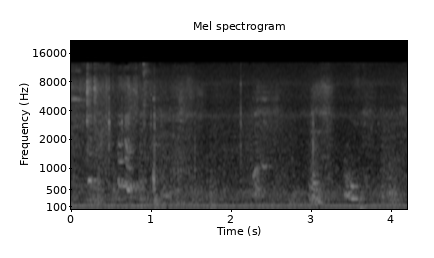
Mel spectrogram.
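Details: Staffordshire Bull Terrier puppies, five and a half weeks old, indoors in a small room; brief, thin, high whimpers and squeaks come in scattered bursts with quiet gaps between, over a low steady hum.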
